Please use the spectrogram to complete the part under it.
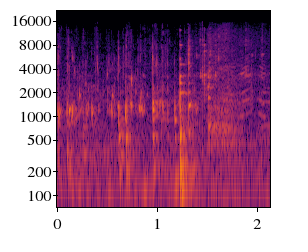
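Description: Water is poured into a glass as the final third of a mixed drink, producing short splashy gurgles with a few brighter spikes over about two seconds.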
